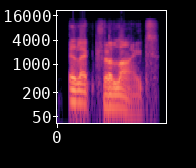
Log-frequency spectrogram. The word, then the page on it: electrolyte: British English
